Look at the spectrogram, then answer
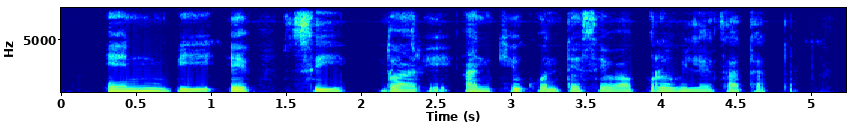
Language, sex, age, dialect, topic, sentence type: Marathi, female, 31-35, Standard Marathi, banking, question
